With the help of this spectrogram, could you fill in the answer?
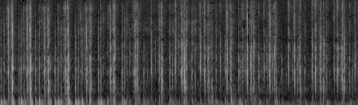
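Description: An empty, small, hollow white plastic cup is tapped and scratched on its sides and base with fingertips and nails. Rapid, irregular dry taps and crinkly scratches follow one another closely, each dying away almost instantly. The sound is weighted toward low, hollow thumps, with little high brightness.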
